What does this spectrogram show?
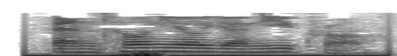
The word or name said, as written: janigro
